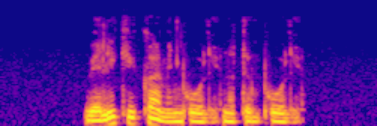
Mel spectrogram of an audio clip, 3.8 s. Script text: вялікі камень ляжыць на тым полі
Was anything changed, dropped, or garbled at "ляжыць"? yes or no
yes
